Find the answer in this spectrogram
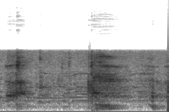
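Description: A person burping twice after gulping down a lot of apple juice through a straw; the second burp is longer and louder.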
